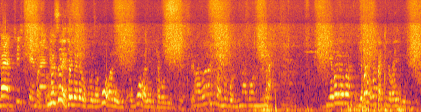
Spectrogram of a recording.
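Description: Continuous conversational speech with no other clear sound. A couple of low rumbles on the microphone come about five seconds in and again near the end.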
